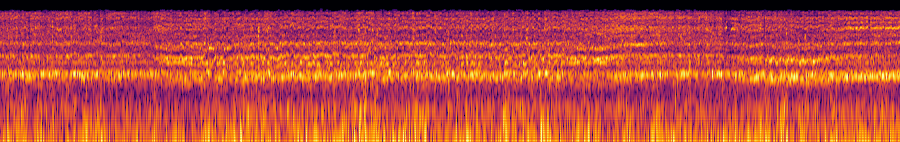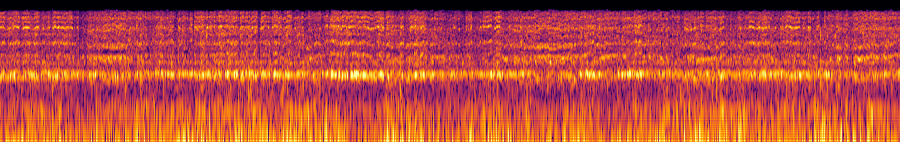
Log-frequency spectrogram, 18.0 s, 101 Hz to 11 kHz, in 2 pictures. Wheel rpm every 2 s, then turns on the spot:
230, 200, 200, 220, 220, 230, 240, 220, 220.
none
